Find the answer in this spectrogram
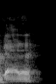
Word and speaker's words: data: type data uh or data however you want to pronounce the word if you haven't heard before it is a Latin word so the L and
